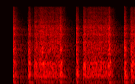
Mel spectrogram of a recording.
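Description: Metal washboard scraped in a steady rhythm, repeating a short stroke followed by a longer one, a bit under a second per pair, as a percussion intro.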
